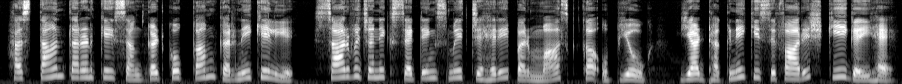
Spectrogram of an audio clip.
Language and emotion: Hindi, neutral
